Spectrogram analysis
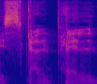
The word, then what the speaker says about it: Skalpel: You know, but I say Skalpel because that's how you say it in German.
